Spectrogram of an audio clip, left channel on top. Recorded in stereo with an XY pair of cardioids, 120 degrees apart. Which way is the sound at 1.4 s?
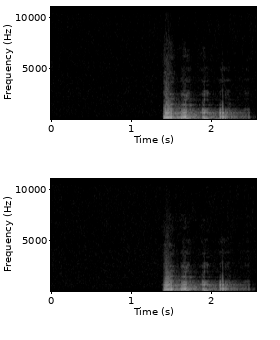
20° left.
